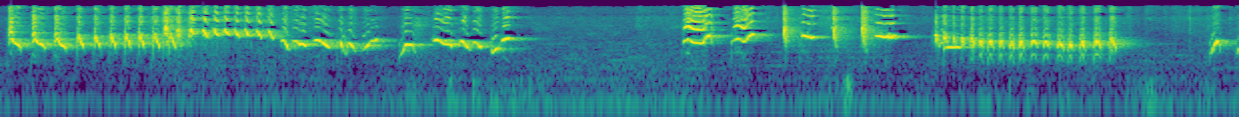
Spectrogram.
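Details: Greater green leafbird in active song with fill-in phrases: a rapid buzzy trill, wavering whistles, a pause, sharp isolated chirps and a closing dense warble, over a faint low hum.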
